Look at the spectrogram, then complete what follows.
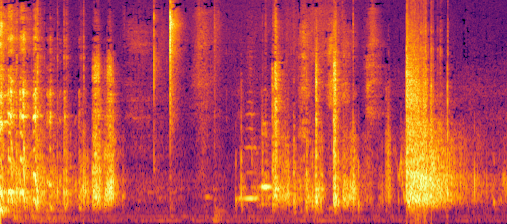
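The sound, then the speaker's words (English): Scratchy fetal doppler static crackles and whooshes in uneven bursts, with brief warbling tones and clicks breaking through the rough white-noise hiss, loudest near the end, as a perinatal nurse listens for a baby's heartbeat on an expectant mother's belly at a public health office on Alfred Avenue in Smithers. “It makes really funky sound when the jaw goes on. I'm really excited to like, get this. White noise, but less pleasant.”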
